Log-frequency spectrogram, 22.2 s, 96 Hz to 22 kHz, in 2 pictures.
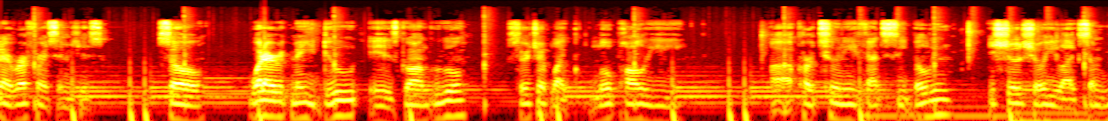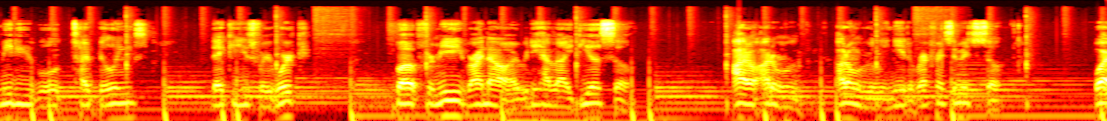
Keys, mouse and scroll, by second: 20.4-22.1 middle drag.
